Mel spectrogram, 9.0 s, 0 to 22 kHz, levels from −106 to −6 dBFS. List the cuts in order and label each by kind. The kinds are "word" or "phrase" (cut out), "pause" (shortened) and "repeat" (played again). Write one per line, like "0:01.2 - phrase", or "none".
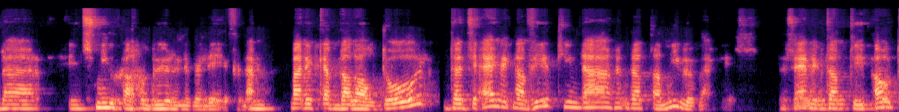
0:02.8 - pause
0:04.4 - pause
0:07.7 - pause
